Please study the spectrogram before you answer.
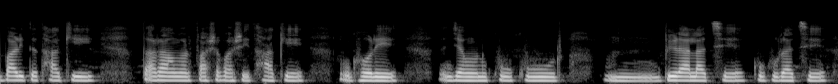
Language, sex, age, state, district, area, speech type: Bengali, female, 45-60, West Bengal, Dakshin Dinajpur, urban, spontaneous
